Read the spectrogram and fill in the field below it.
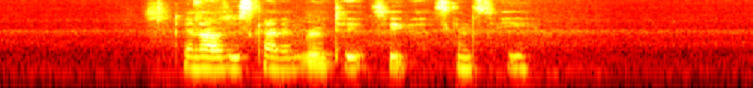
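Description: A young woman speaks briefly and calmly, close by.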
